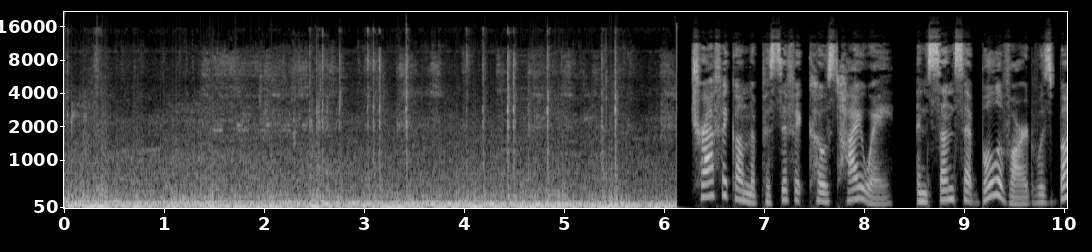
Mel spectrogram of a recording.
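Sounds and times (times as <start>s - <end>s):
wind buffeting microphone: 0.0s - 6.1s.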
